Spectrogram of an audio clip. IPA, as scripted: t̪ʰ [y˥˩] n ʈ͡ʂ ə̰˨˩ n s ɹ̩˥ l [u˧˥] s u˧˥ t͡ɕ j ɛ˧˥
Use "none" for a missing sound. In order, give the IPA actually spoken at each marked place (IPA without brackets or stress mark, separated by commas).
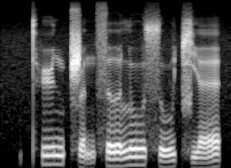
y˥, u˥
